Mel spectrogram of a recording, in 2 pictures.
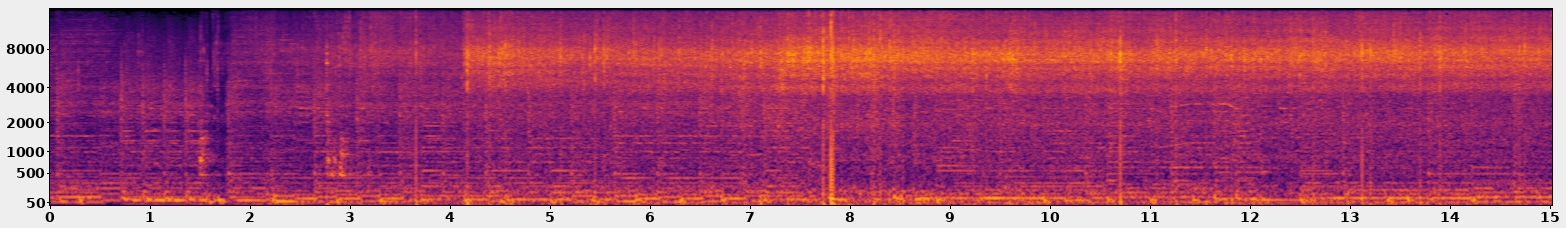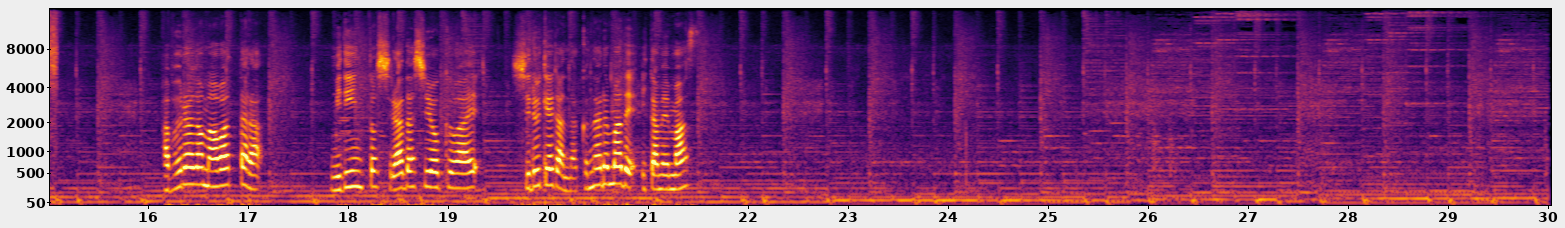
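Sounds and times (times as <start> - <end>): vegetables sizzling in frying pan: 1.6 - 15.2.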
